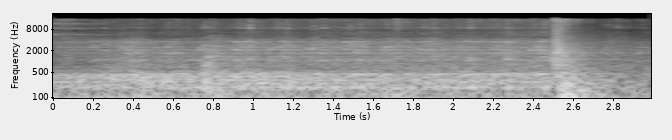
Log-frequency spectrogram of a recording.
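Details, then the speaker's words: 1959 Buick LeSabre with its original, numbers-matching 364 V8 and unrestored engine bay, idling after start with oil pressure up. A faint puffing tick under the steady idle, heard under the hood: a small exhaust manifold leak. "it's got a little bit of an exhaust leak under the hood you can probably hear that something obnoxious what it is"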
